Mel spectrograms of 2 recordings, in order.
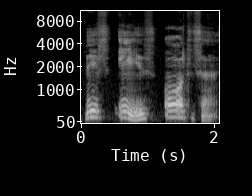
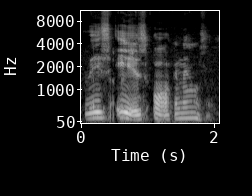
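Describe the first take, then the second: First: High, slow mock-British announcement; mock British accent. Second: High put-on British announcer; mock British accent. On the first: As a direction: stretch it out in a put-on British accent. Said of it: "like, an English accent". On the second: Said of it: "say it with a British accent".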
